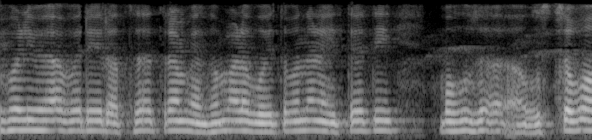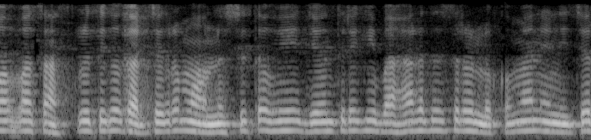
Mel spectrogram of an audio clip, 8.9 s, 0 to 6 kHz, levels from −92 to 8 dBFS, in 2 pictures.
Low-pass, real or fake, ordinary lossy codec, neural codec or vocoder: 5.4 kHz; real; AAC, 24 kbps; none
